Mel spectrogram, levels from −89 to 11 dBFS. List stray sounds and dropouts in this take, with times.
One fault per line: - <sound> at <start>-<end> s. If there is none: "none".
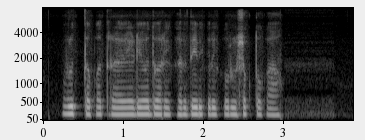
none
